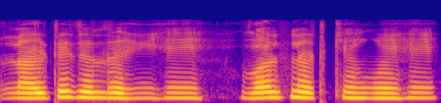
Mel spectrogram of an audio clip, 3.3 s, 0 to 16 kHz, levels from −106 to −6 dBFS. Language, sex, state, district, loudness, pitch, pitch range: Hindi, female, Madhya Pradesh, Bhopal, -15 LUFS, 185 Hz, 180-195 Hz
